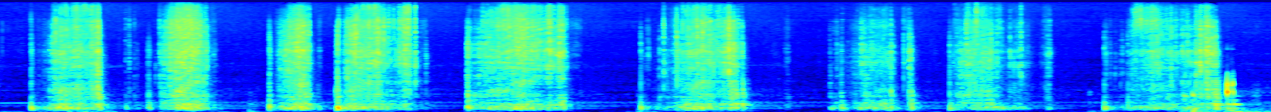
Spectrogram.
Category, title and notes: Sound effects > Human sounds and actions
Clawing or scratching at wood wall. Used for a monster trying to get through a wall.
casket, Clawing, monster, scratching, wood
